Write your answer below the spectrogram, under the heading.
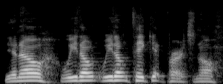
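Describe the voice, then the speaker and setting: A man from Tonga co-hosts a casual talk show, his voice sitting a little high. He talks in an animated way, laughs easily and repeats phrases for emphasis. The sound is dry and close. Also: fairly quick, dry recording. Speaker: podcast co-host. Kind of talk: casual chat.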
